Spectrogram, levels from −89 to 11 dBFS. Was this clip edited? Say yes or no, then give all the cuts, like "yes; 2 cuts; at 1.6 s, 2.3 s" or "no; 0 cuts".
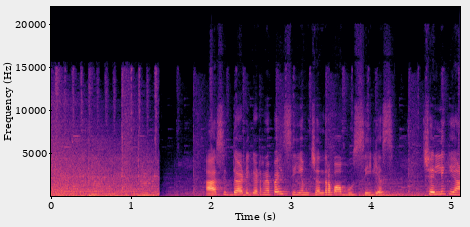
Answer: yes; 1 cut; at 1.4 s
